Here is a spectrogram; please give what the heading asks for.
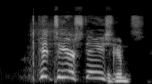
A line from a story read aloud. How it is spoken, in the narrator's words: the other one yells at him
